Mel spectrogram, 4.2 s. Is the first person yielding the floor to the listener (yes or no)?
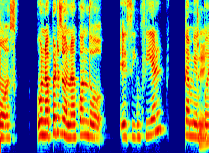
no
